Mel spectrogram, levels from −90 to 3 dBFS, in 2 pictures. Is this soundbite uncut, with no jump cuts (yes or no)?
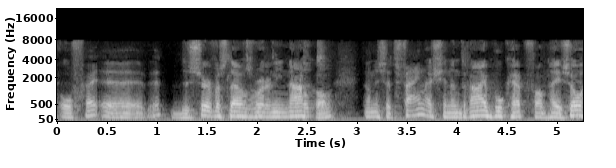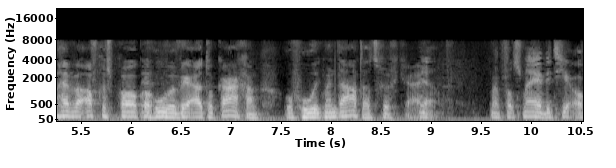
yes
